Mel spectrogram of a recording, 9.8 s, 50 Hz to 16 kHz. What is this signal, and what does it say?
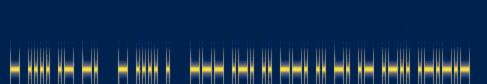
Morse code, heard as a keyed tone, about 20 wpm, 700 Hz. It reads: THAN THE ORIGINAL.
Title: Sentences from Top 1400 Words 20wpm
